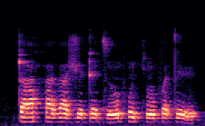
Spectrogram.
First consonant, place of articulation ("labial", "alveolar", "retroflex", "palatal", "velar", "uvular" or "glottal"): retroflex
